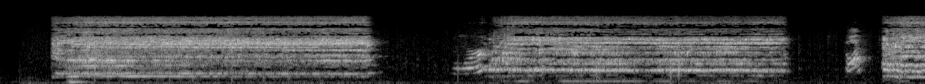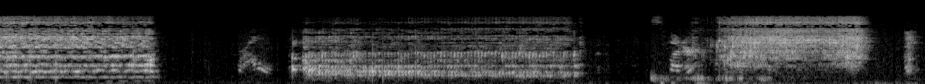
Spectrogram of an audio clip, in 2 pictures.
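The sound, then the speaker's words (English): A walrus named E.T. at the Point Defiance Zoo and Aquarium practices his vocalizations with five long, loud, brassy bellows. Each lasts a few seconds, with short pauses between, and the grunting calls are rich in buzzy overtones. “that was E.T., the walrus, I love the name, practicing his vocalizations at the Point Defiance Zoo and Aquarium.”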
